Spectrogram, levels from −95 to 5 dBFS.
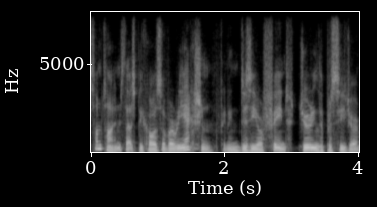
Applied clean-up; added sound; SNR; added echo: none; none; none; none.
